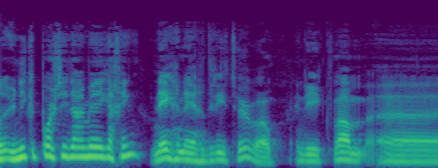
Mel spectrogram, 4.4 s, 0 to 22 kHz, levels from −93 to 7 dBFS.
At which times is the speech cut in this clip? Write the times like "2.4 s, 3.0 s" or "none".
1.5 s, 2.9 s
